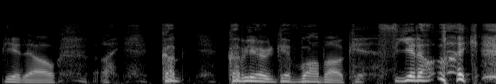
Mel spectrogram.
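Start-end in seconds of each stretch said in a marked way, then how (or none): 1.6-4.0 a hint of a campy drag queen. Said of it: "drag queen sorta stereotype". 4.0-4.8 laughing at her own bit. Real, not acted.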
